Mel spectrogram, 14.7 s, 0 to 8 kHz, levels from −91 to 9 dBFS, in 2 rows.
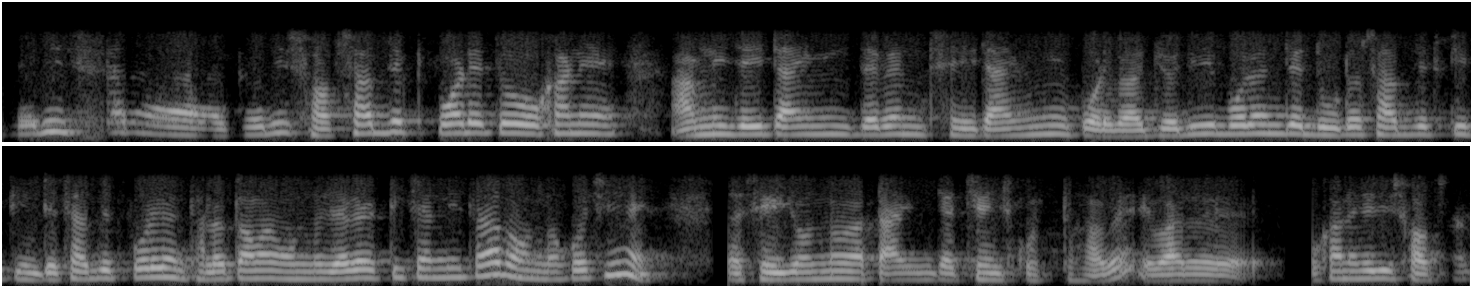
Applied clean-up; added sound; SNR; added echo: none; none; none; none.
